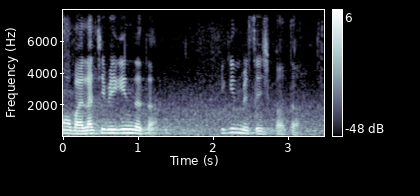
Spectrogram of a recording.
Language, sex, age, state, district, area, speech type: Goan Konkani, female, 45-60, Goa, Quepem, rural, spontaneous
